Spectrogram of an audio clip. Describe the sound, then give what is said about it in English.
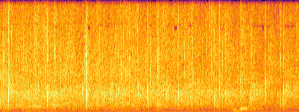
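Audience applause at a live music show, a steady dense patter of many hands clapping at once, fairly faint, with a few slightly sharper claps standing out. “yes, you can clap, it's good.”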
